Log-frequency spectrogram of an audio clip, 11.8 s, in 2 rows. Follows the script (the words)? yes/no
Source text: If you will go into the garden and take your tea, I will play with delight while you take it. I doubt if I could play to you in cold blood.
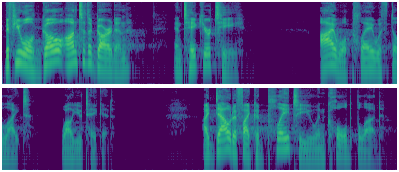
no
